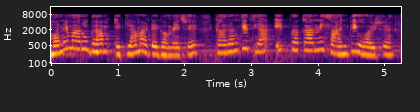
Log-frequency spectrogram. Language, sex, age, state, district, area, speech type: Gujarati, female, 18-30, Gujarat, Surat, rural, spontaneous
